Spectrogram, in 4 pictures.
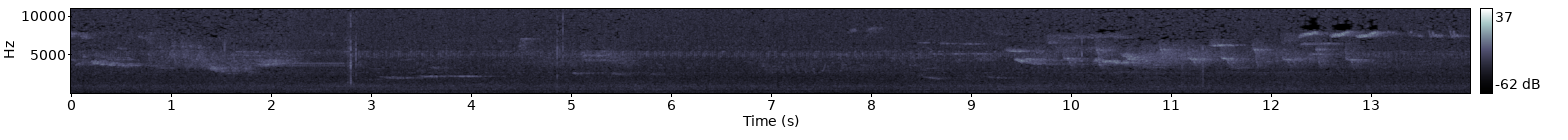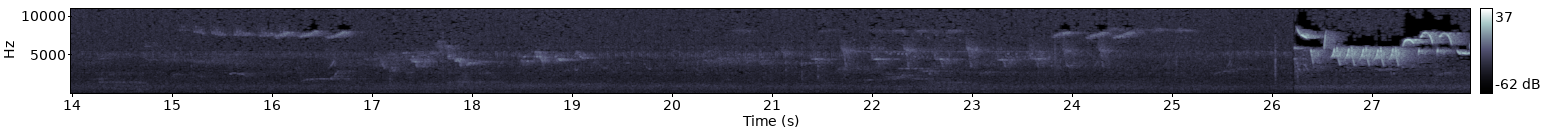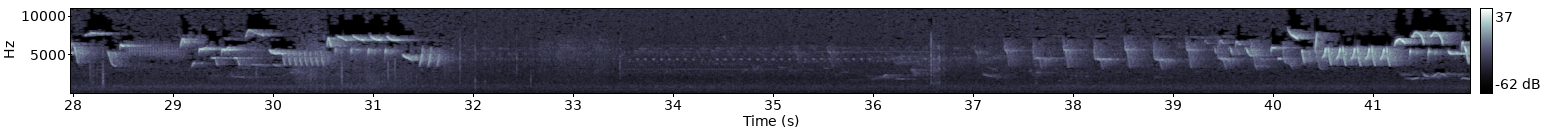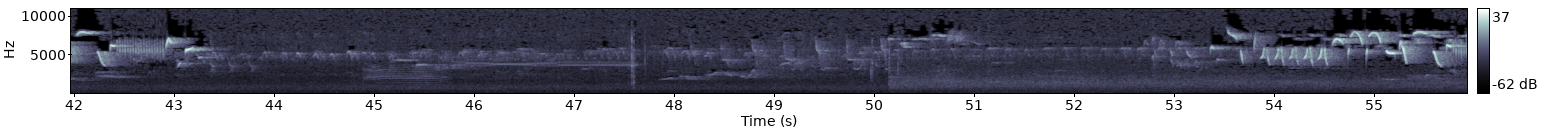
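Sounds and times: faint calls of other birds: 0:00.0 - 0:31.9, 0:32.6 - 0:55.9
songbird singing rapid high notes: 0:50.1 - 0:55.9.

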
